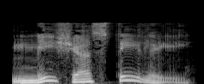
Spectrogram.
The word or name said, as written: meshastele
